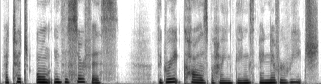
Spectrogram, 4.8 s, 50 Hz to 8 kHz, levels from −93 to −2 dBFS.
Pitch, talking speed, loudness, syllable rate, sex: 235 Hz, 160 wpm, -16 LUFS, 5.0 syllables/s, female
